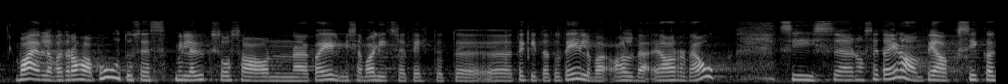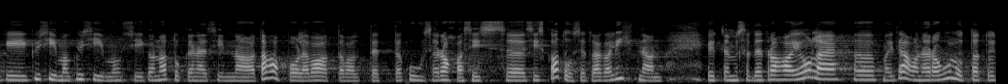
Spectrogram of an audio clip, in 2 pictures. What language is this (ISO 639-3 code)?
est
